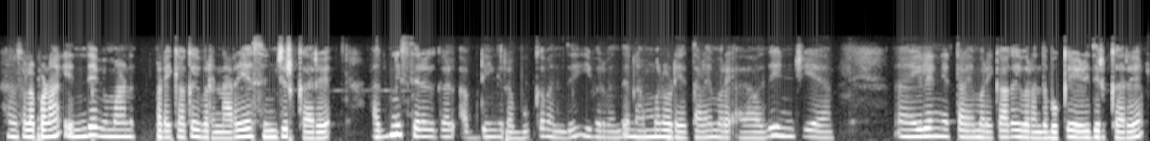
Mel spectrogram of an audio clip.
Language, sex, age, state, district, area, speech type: Tamil, female, 18-30, Tamil Nadu, Kallakurichi, rural, spontaneous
